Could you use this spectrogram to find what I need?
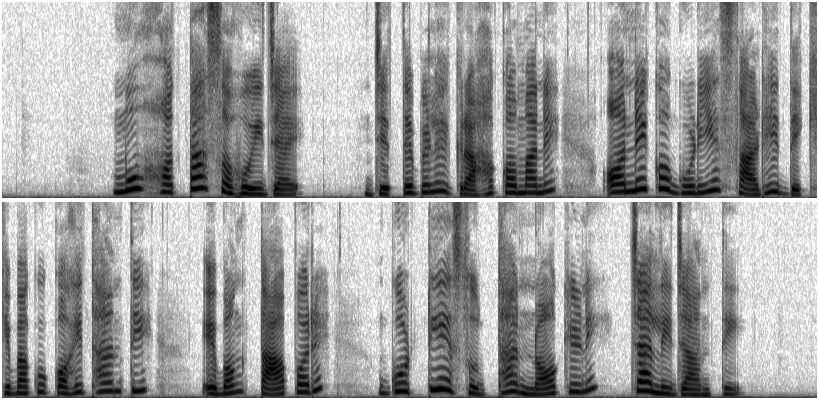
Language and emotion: Odia, sad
